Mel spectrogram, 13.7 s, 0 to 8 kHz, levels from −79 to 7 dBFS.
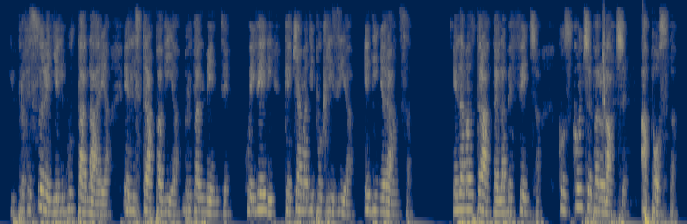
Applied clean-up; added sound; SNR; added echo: neural separator model SepFormer DNS4.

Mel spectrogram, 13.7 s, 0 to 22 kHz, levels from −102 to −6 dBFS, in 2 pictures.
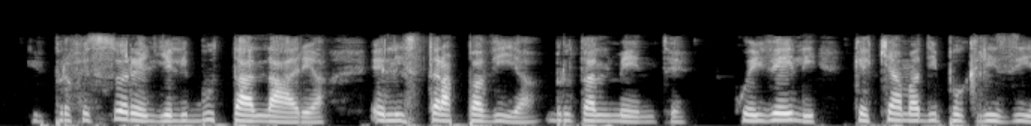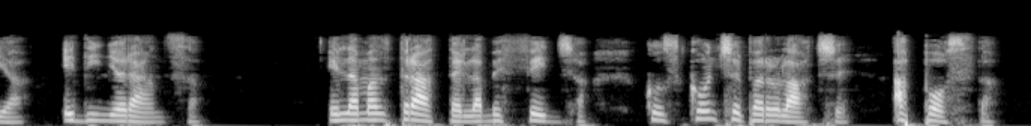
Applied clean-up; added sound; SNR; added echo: none; none; none; none.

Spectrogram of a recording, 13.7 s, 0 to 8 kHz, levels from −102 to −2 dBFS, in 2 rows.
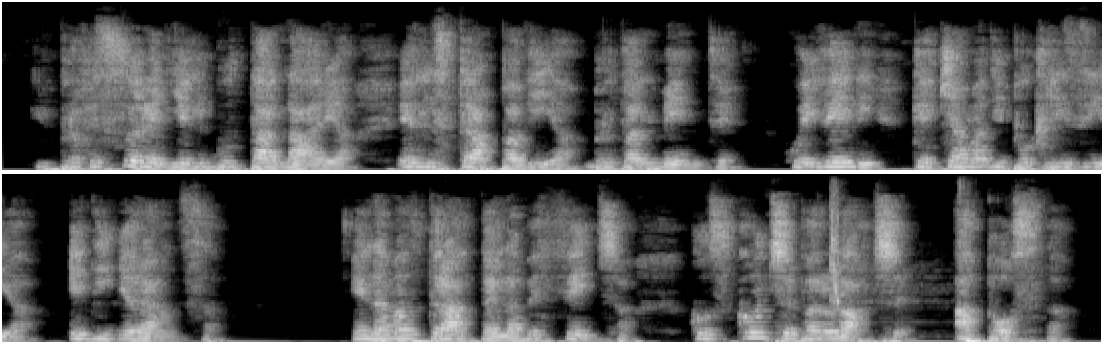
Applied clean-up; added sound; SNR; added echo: none; Guitar; 12 dB; reverberation time 0.2 s.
